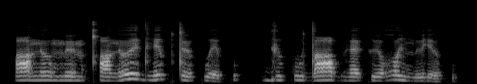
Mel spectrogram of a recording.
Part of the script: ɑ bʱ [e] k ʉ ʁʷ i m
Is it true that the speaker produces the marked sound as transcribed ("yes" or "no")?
no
